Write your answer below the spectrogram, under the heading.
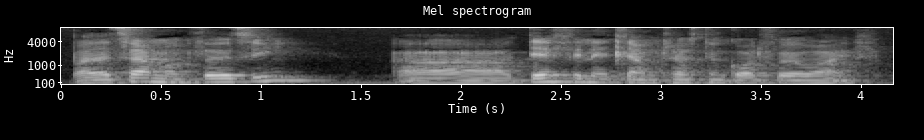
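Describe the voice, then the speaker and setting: A man's voice: lowish voice, expressive, moderate pace, mellow. A Zulu-speaking South African man in his twenties tells an earnest story and talks straight to the listener, as if to a friend. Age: 20s. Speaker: self-development vlogger. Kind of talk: motivational storytelling vlog. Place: his home studio. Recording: roomy echo.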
